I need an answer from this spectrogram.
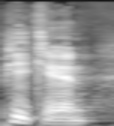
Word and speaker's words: pecan: And yes, it's pronounced pecan.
